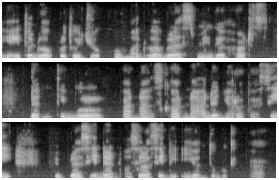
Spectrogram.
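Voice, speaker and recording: A woman's voice: fairly low pitch, vocal fry, slightly rough, no room sound, low-quality recording. A young woman with an Indonesian accent giving a formal, methodical student presentation. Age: young adult. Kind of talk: student presentation explaining a topic.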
